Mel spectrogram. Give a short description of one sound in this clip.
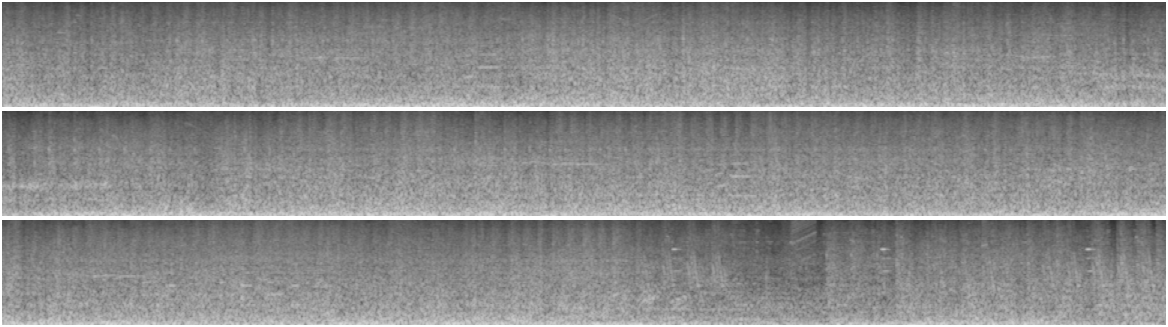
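Gunfire rattles steadily.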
